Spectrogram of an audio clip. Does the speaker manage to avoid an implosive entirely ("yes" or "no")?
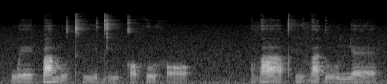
no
